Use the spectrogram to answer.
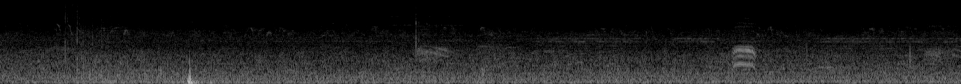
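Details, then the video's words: A crow caws twice, brief hoarse notes some three seconds apart, above constant low rumbling background noise and a sharp knock early on. "Crows Cawing Natural Sounds, Crow Sound Effect, Black Crow Bird Sounds Effects"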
